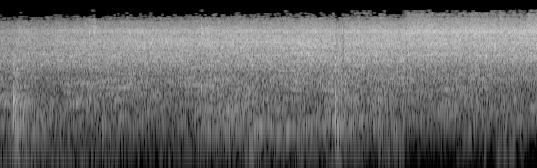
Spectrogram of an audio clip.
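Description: A loud, steady hiss with no clear pitch.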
